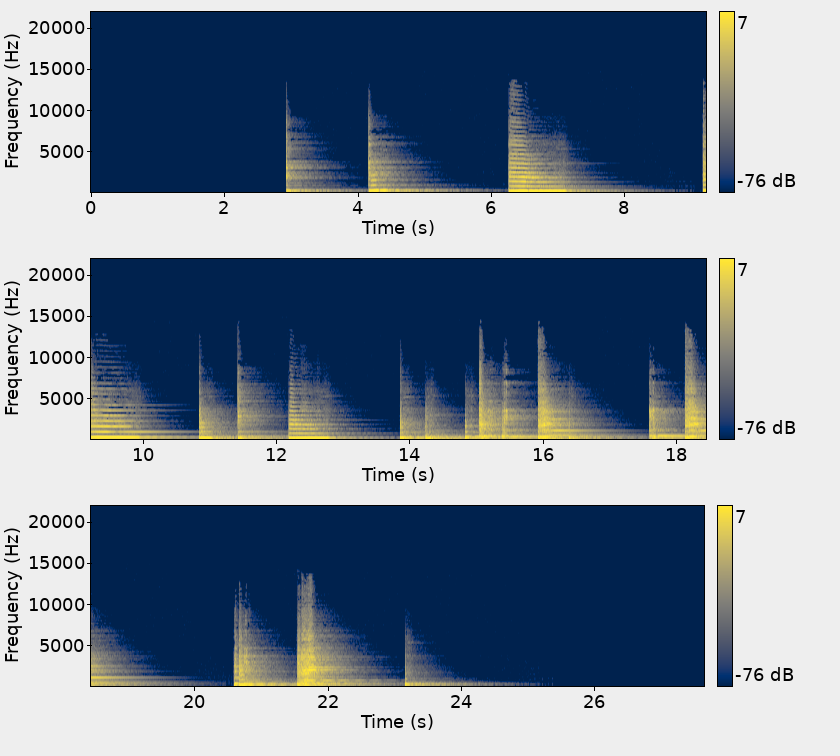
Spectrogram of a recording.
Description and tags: Sound was picked up by a contact mic clamped to the plastic box and put through a small amplifier.Mostly plucked sounds, but also some oddities in there where I have used pens or similar objects to scrape, and hit the elastic.
wierd, elastic, plastic, acoustic, contact-mic, contact-microphone, resonance, strange, plucked, rubber-band, experimental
